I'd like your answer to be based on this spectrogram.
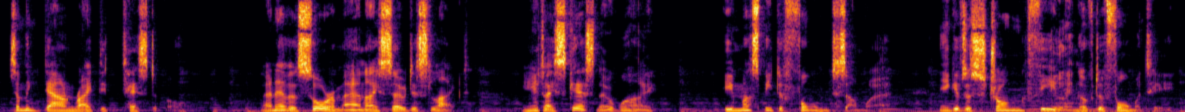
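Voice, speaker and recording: A talkative, worldly English gentleman of the Victorian era in an audio drama. His voice is mellow and gravelly, with music underneath. He tells his tale in measured, fastidious fashion, like a practised gossip. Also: a little high. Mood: uneasy, puzzled.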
